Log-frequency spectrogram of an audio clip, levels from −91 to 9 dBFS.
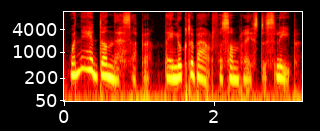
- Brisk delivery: Yes, fast, 265 wpm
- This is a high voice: Yes, high, 225 Hz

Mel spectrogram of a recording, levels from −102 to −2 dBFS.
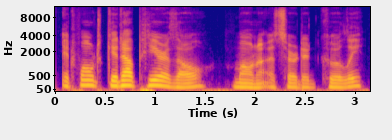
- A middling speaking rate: Yes, average, 170 wpm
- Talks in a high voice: No, low, 130 Hz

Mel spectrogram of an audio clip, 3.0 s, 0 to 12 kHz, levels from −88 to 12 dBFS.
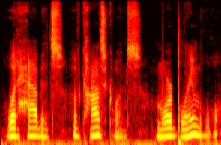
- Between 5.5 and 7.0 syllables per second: No, 4.8 syllables/s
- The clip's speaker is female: No, male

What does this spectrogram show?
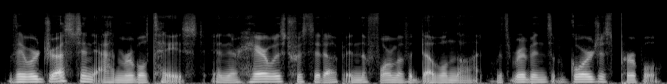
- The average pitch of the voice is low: Yes, low, 110 Hz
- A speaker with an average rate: No, fast, 215 wpm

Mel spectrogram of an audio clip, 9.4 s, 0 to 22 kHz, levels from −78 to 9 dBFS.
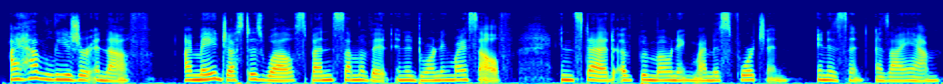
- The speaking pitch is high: Yes, high, 205 Hz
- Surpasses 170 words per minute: No, average, 155 wpm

